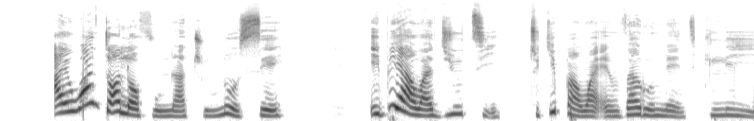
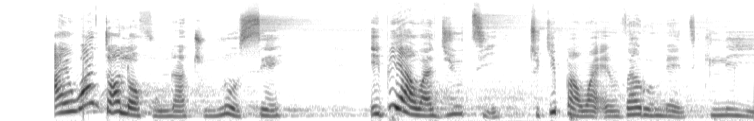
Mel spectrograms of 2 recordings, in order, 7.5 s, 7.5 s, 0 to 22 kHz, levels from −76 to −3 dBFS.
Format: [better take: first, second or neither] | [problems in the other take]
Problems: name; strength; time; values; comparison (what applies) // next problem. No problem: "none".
first | room echo; dies away in 2.1 s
